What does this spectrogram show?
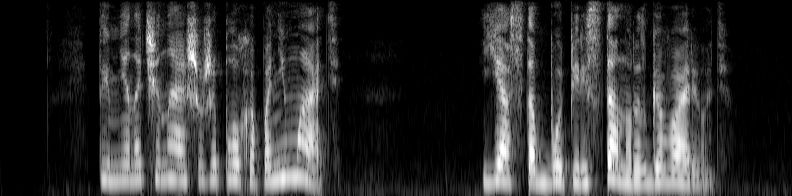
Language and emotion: Russian, angry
